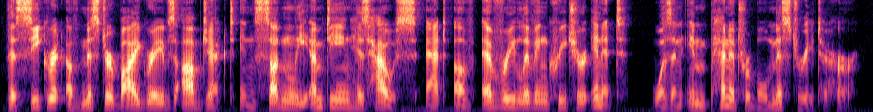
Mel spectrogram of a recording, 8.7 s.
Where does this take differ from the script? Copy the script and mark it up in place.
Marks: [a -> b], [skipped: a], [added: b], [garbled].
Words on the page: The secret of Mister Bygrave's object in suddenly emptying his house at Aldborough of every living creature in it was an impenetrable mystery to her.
The secret of Mister Bygrave's object in suddenly emptying his house at [skipped: Aldborough] of every living creature in it was an impenetrable mystery to her.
